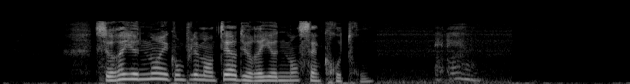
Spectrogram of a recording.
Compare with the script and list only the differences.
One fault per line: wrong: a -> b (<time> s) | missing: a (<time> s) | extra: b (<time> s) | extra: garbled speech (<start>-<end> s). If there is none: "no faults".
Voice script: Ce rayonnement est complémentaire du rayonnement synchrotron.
no faults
